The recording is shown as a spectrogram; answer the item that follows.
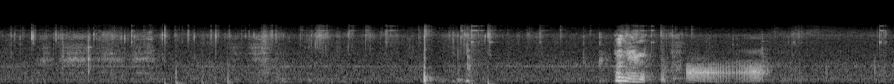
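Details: Dexter, a pet dog, makes his funny noise, the one he uses when he wants whatever Brandy has, such as a toy or bone; a sweeping harmonic cry flows into a steady whining tone near the end, with talking and clatter indoors.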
